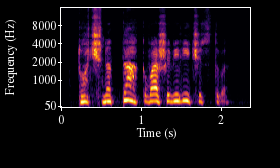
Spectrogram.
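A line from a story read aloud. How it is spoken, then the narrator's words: Weak voice, soaked guardsman. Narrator (Russian): Слабым голосом поддержал мокрехонький гвардеец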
